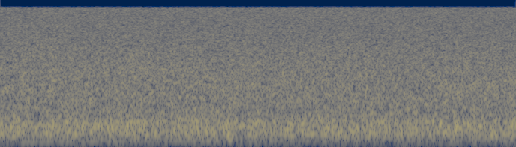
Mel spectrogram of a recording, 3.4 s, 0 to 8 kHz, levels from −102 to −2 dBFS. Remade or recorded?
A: recorded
